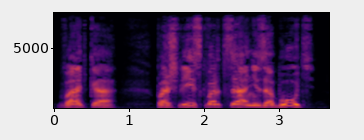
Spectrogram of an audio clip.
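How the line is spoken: Yelled after someone. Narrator (Russian): Заорал вслед

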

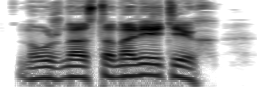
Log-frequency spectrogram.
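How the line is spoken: Excited growl. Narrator (Russian): возбужденный не менее подчиненных зарычал Дик

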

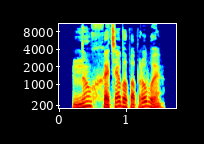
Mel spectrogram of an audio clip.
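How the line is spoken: Calm, casual young woman. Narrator (Russian): спокойно предложила девушка, словно речь шла о том, чтобы пожарить картошку

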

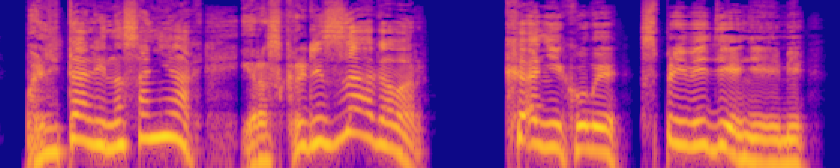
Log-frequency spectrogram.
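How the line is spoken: Pleased giggle. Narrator (Russian): довольно хихикнул Гаврош

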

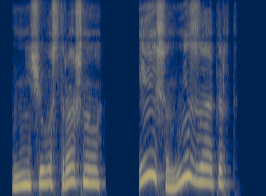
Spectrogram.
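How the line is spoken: Cheerful. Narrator (Russian): радостно сказала Эрли

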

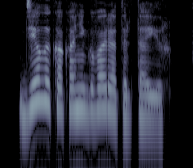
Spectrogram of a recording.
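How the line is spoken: Plain. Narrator (Russian): сказала я

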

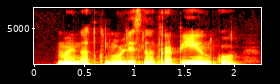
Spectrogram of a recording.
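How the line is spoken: Low voice. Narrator (Russian): вполголоса сообщил

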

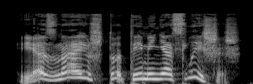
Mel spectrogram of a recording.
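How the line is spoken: Nasal shout. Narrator (Russian): прокричал гнусавый голос

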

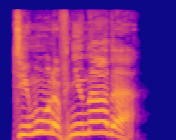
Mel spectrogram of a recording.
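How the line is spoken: Shouting. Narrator (Russian): крикнул Вадим

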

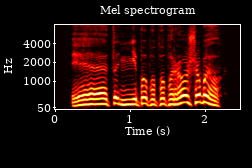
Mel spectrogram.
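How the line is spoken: Trembling voice. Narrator (Russian): дрожащим голосом спросил Влад

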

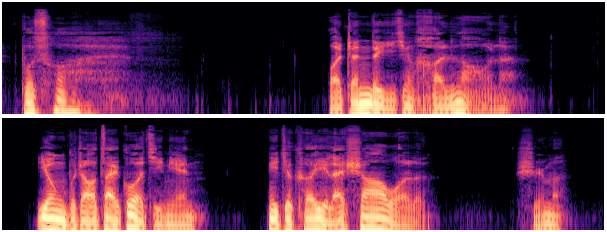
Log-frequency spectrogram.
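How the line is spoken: Sighing. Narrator (Chinese): 石观音又叹了一口气说

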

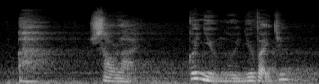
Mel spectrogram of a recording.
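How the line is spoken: Soft-spoken. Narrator (Vietnamese): Pháp sư chỉ khẽ nói

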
